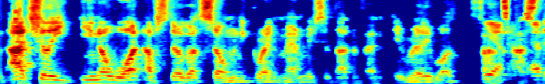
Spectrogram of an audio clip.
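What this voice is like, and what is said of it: English accent. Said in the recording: “you're English. Can't let my wife hear your accent.”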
